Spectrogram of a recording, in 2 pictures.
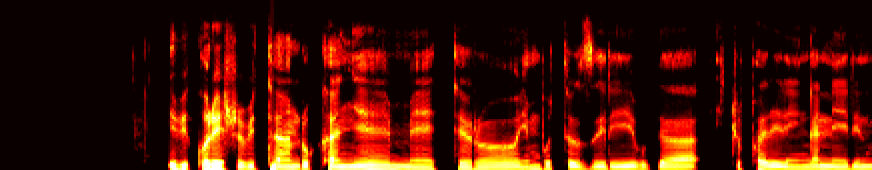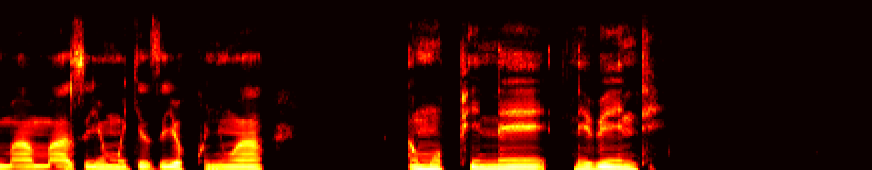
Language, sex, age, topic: Kinyarwanda, male, 25-35, health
